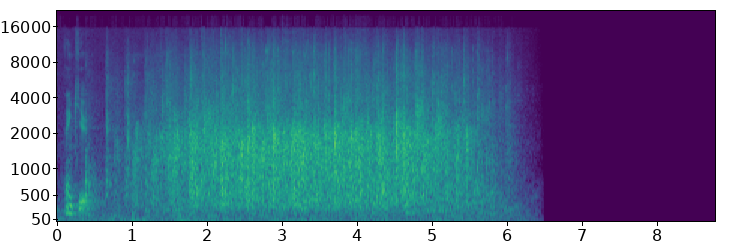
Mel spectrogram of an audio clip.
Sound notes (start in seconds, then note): 0.4 applause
